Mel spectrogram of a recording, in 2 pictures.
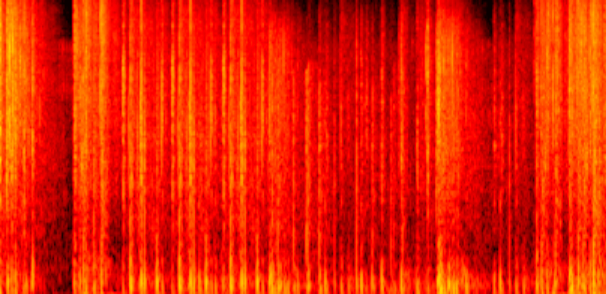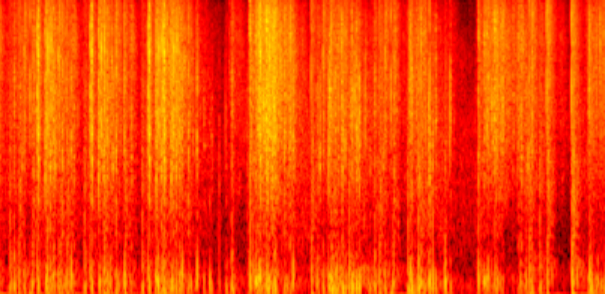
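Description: Steady volleys of musket and rifle fire from the Civil War strategy game Grand Tactician rattle continuously, loud crackling shots layered densely with no pauses and no talking.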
